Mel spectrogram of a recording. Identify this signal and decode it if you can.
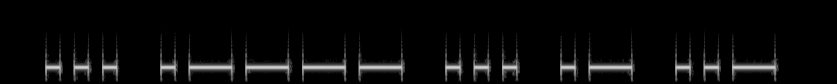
Morse code, heard as a keyed tone, about 8 wpm, 800 Hz. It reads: S1SAU
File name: LEZIONI / 4 Q1S 8wpm 2710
